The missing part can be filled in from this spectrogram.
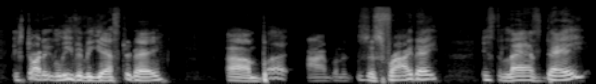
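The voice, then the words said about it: Hoarse, nearly gone voice. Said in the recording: “my voice is almost gone ... forgive my horrid voice ... I guess I just have a serious, serious cold”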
